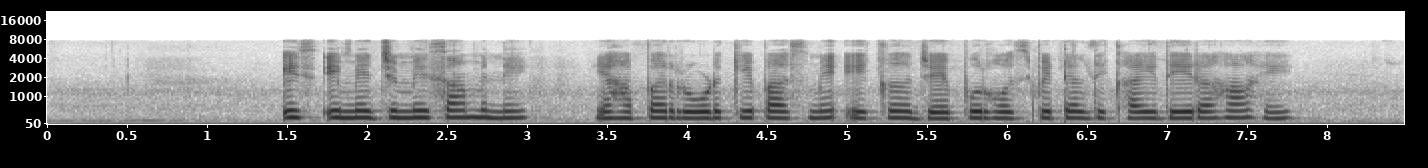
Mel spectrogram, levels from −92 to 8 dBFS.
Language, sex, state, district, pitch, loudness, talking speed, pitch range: Hindi, female, Rajasthan, Jaipur, 230 Hz, -16 LUFS, 120 wpm, 225-240 Hz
